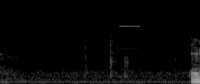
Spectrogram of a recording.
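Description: Touch panel of a Beautiful 14-cup touchscreen coffee maker giving one short, high, faint beep about a second in as a button is pressed, after a couple of faint taps.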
